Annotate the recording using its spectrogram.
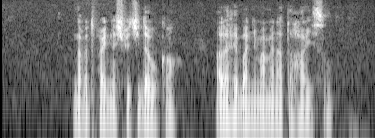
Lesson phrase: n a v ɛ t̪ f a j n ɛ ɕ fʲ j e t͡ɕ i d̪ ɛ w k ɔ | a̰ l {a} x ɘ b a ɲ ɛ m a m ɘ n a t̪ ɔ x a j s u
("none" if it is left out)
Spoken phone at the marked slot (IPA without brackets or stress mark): ɛ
